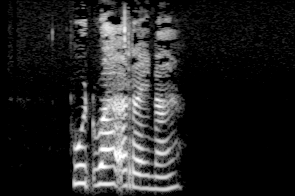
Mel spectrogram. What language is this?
Thai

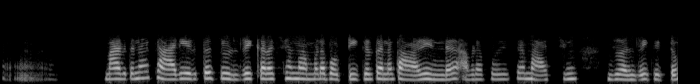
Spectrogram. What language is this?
Malayalam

